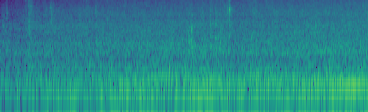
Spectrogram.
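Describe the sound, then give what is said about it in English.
Heavy rain from a rainstorm in Chattanooga pours down steadily, raining sideways, a dense continuous hiss of water drumming on surfaces with a low rumbling undertone, loud, no voices. “You got welcomed by this rainstorm. Play that clip that Hallie took yesterday.”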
